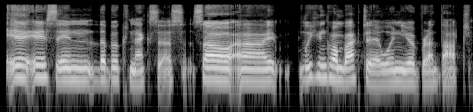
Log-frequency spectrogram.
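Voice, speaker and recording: A woman's voice: on the low side, moderate pace, vocal fry, no echo, studio quality. A woman co-hosting a casual podcast chat, easygoing, describing what she sees and laughing often. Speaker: podcast co-host.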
